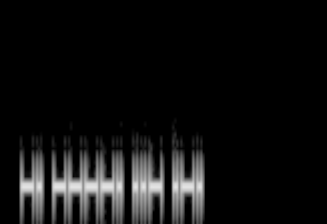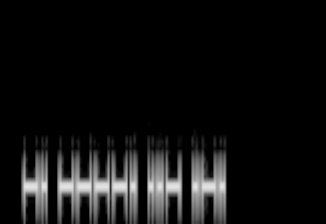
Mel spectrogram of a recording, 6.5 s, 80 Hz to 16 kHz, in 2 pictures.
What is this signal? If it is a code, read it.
Morse code, heard as a keyed tone, about 28 wpm, 700 Hz. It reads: N9UR N9UR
